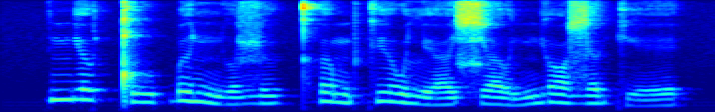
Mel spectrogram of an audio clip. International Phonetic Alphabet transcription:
nʲ ɐ˥ ʊ̯ ǃ u˧ ɓ ə˥ ɲ ʊ˩˧ ɮ ʉ˧ kʰ ə˥˧ m kʲ ə˥˧ w lʲ ɐ˩˧ ɕ ɐ˧˩ ʊ̯ nʲ ɔ˥˧ z ə˥ kʲ e˩˧

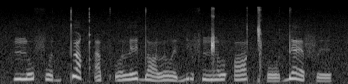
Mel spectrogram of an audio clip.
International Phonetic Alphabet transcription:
n̪ ʊ˧˥ f ʊ˧˩ d t̪ ɵ˥˨ qʼ ɪ˩˧ pʼ ʊ˩˧ l ɪ˧˥˧ d ɒ˧˩ l ʊ˧˩ e̯ bʲ ɵ˥˨ f ŋ͡ǁ ʊ˧˥ ʔ ɒ˧˥ ǀʰ o˩ d ɛ˥˨ f ɪ˩

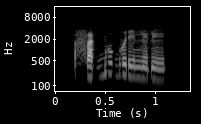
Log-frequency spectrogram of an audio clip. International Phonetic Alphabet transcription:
f a˨ ɡ͡b u˦˨ ɡʷ i˦˨ ɾ i˨ n ĩ˨ ɗ ĩ˨

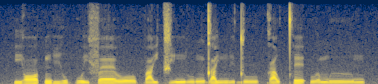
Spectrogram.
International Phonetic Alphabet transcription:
j ɔː˧˥ t̚ ŋ iː˧ w p u˧˩ j f ɛː˧ ʋ oː˧˩ p a˩˧ j t͡ɕ i˧˩ ɲ uː˩ ŋ d a˧ j m i˧˩ d uː˩ k a˧ w t̪ʰ e˥˨ ʔ u˧˩ ə̯ m ɯː˥˨ m

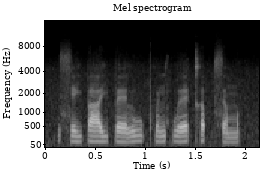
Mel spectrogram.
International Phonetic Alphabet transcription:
s e˧ j p aː˧ j p ɛː˨ l uː˧ pʰ ɵ˨˥ n kʷ ɛː˨˥ kʰ ɐ˥ p̚ s ɐ˧ m

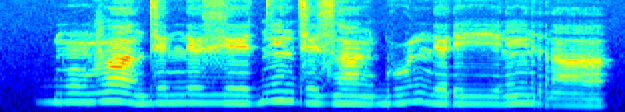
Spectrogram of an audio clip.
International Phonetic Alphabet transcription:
b ũ˨ v ã˦˨ d ɪ˨ n ɪ˨ ɣ e˨ d ĩ˦ d ɪ˨ z ã˨ ɡ͡b u˨˦ n ɪ˨ ɾ iː˨ ɾ ĩ˦ r ã˨

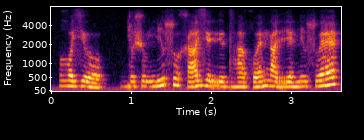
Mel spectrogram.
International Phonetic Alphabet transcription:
ʁʷ i zʲ o | ɟ o ʃ u ŋ i sʷ ʌ x a zʲ ʌ rʲ ɯ dʱ a χʷ ɛ ŋ a rʲ ɛ n i sʷ ɛ

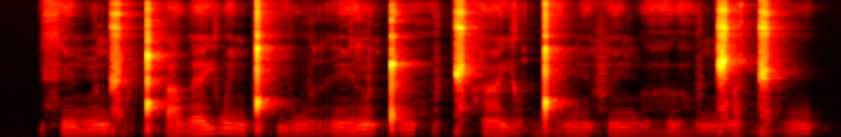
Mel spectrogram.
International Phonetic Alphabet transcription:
s ĩ m ũ ɡ͡ǁ o ǃʼ a w ɛ j w ĩ ǃʼ i w u r ĩ z ũ ǃ u h u ǁʰ ã j ɤ ɡ͡ǃ e ŋ ĩ f ĩ ŋ ɯ ɦ ɯ ɦ u ŋ͡ǁ a ɡ͡ǁ u

